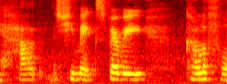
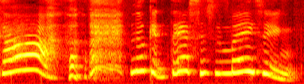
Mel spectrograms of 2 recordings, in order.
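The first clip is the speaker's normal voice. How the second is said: high, loud laughing exclamation; reliving the unboxing, laughing and shrieking; ecstatic laughing cry; 12 semitones higher, 7 dB louder, slower than usual. Retold or imitated. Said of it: "Oh, I was like".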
